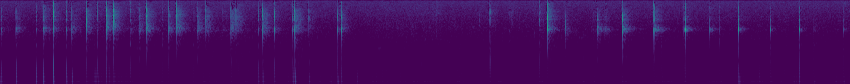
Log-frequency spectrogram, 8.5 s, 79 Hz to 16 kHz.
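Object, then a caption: Small plastic cream jar with screw lid. A small, hollow, palm-sized white plastic Mario Badescu skincare cream jar with a screw lid is held close and tapped and clicked with the fingernails. Dozens of quiet, dry, sharp clicks, bright with a strong tone around 2.5 kHz, come in quick irregular bursts, with a brief lull in the middle. Each click dies away almost instantly.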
